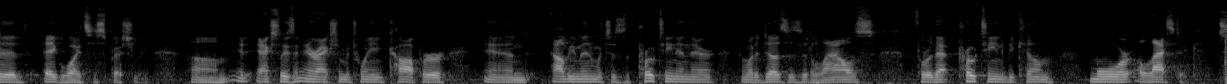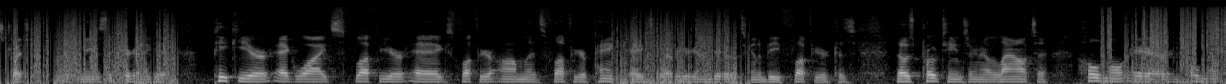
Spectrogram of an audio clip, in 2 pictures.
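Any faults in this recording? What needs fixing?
Loose connector crackle appears three times: 12.25 to 14.05 s, 18.39 to 19.77 s and 23.28 to 24.52 s. A worn or dirty contact is making and breaking as it shifts, chopping the signal into irregular scratchy bursts. Unlike evenly spaced digital clicks or buffer dropouts, these bursts are ragged and clustered, as physical movement would produce. Clean or replace the connector and strain-relieve the cable so it cannot move.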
